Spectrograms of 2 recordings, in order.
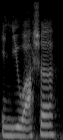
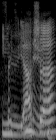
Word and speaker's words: Inuyasha: It was like Inuyasha, but that's not how you say it. Ugh, no. It's Inuyasha. Inu. Inu, like It's a dog.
